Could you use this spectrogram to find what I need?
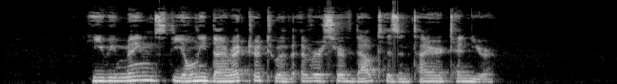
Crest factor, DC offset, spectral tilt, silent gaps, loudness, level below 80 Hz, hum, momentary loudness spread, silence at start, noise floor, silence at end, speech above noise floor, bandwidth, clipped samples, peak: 16 dB; under 0.1%; -3.5 dB/octave; none; -14 LUFS; -46 dBFS; none; 8 LU; 0.9 s; -63 dBFS; 1.25 s; 48 dB; 16.5 kHz; under 0.1%; 0 dBFS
